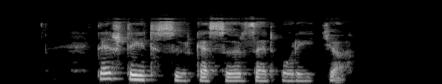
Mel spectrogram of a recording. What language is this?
Hungarian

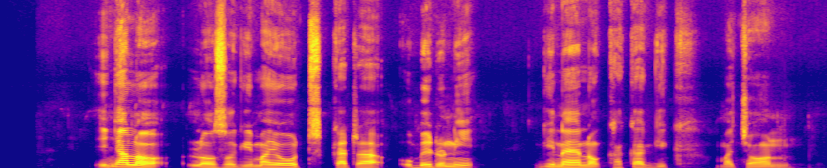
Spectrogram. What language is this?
Luo (Kenya and Tanzania)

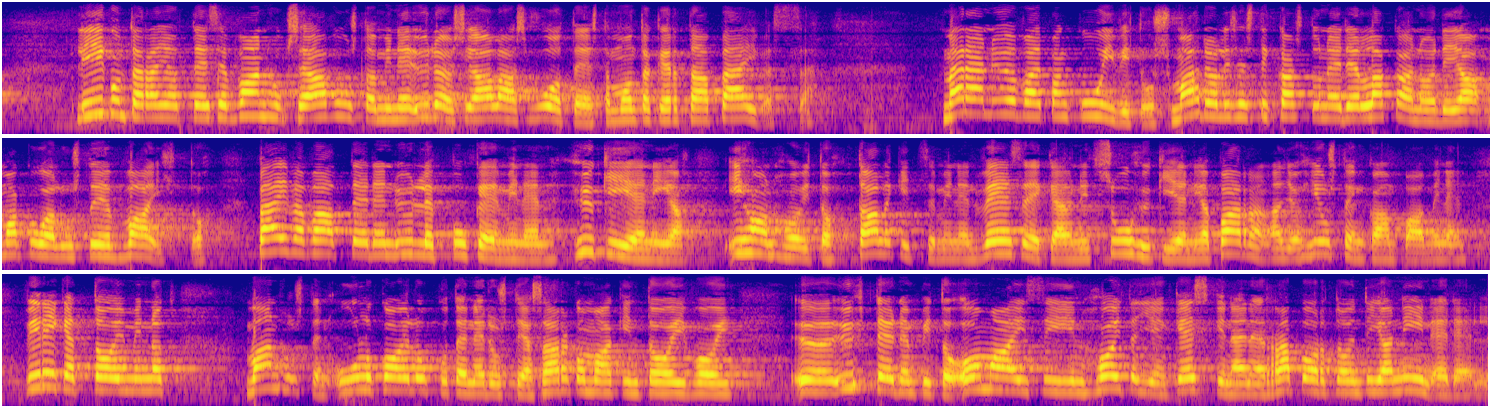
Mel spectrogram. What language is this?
Finnish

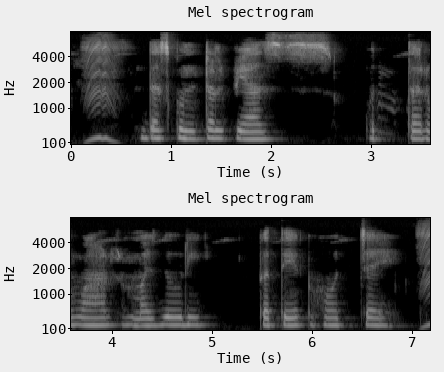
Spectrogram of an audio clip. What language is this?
Magahi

